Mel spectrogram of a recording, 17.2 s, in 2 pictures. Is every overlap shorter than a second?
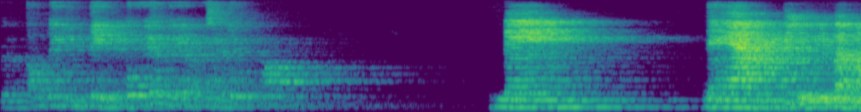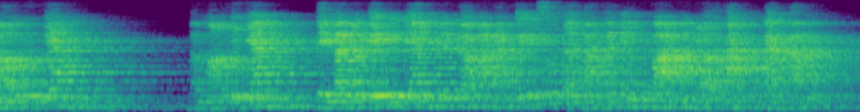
Yes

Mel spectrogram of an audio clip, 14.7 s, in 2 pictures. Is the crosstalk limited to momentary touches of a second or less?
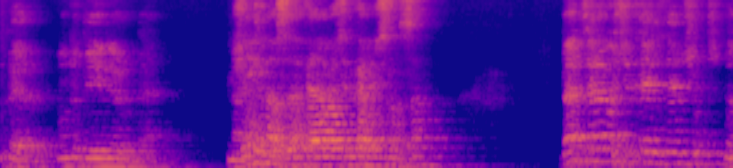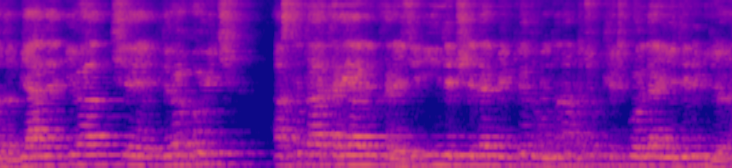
Yes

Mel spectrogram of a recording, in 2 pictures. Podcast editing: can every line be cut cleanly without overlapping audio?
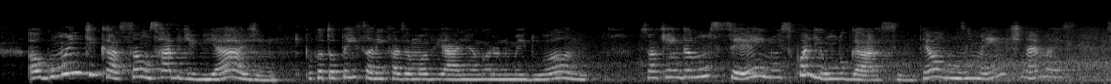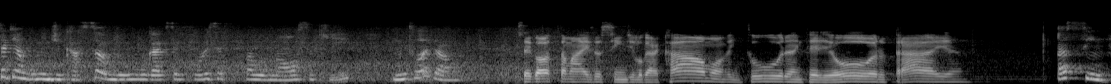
Yes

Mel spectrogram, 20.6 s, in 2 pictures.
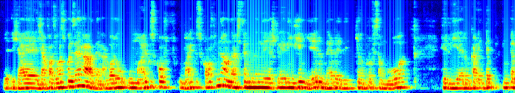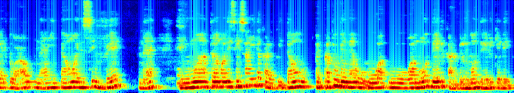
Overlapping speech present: No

